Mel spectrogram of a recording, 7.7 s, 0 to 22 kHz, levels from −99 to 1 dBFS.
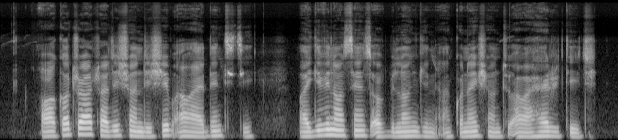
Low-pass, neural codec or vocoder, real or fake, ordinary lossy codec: none; none; real; none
